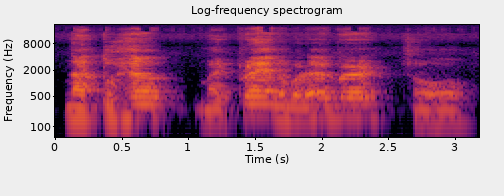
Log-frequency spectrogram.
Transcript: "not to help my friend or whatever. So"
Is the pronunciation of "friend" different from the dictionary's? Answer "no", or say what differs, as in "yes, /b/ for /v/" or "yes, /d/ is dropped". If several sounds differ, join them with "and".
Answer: yes, /p/ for /f/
